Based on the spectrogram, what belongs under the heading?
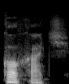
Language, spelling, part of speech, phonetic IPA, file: Polish, kochać, verb, [ˈkɔxat͡ɕ], Pl-kochać.ogg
